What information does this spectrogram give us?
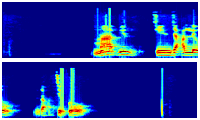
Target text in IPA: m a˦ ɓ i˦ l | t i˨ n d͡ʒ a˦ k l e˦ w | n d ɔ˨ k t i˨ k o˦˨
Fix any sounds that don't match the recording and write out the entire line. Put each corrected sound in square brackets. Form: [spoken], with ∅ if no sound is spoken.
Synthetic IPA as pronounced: m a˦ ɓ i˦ l | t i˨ n d͡ʒ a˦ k l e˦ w | n d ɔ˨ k t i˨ k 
